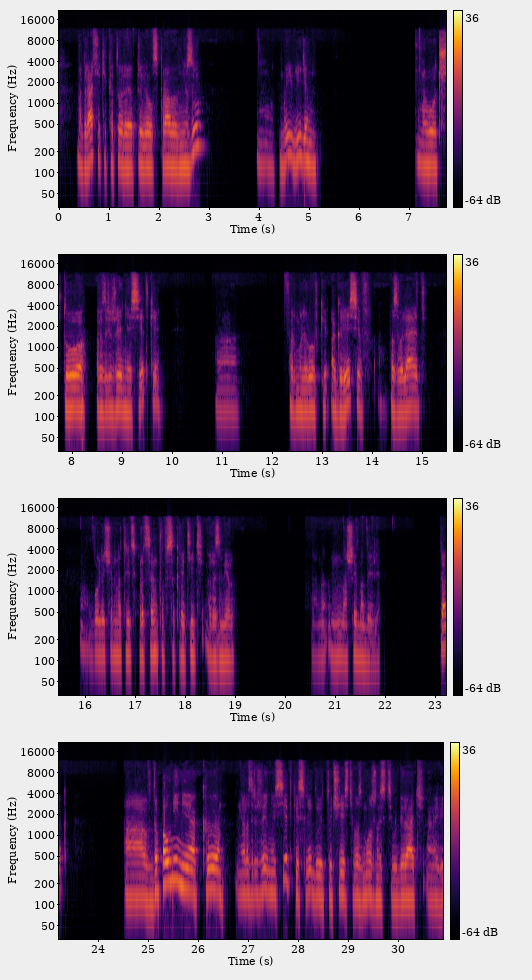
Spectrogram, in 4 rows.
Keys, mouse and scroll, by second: 0.0 click, 1.6 click, 2.0 click, 16.5 click, 22.2 right click, 25.8-26.6 scroll down 1, 30.0-30.5 scroll down 3.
